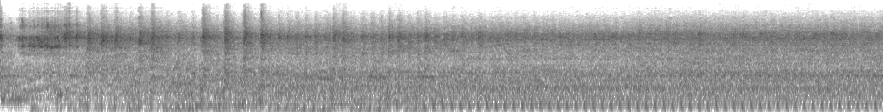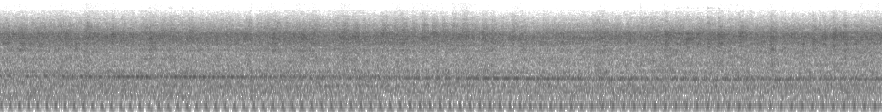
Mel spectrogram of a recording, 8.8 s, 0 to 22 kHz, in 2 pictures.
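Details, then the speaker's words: Poulan Pro 185A42LT riding mower engine during resale refurb, started on choke with shrouds refitted for cooling: catches within two seconds, settles to smooth, even, quiet idle; normal idle. "is pretty good nice and quiet actually okay we're gonna call that done"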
